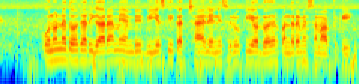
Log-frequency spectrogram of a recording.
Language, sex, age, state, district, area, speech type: Hindi, male, 18-30, Uttar Pradesh, Pratapgarh, urban, read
